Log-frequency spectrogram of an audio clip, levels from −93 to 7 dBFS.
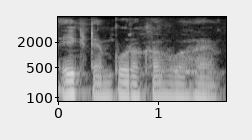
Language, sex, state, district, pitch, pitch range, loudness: Hindi, male, Assam, Kamrup Metropolitan, 110 Hz, 105-115 Hz, -20 LUFS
